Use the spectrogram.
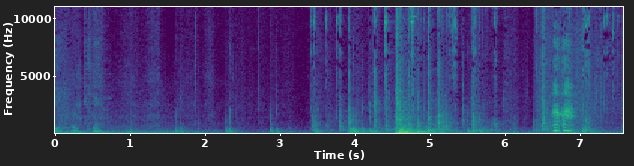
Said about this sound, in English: why you dey lock the door?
